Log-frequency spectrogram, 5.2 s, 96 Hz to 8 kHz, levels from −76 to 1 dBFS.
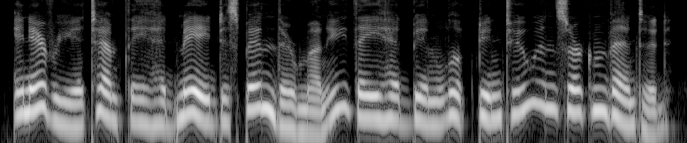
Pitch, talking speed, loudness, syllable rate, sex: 210 Hz, 200 wpm, -17 LUFS, 5.3 syllables/s, female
